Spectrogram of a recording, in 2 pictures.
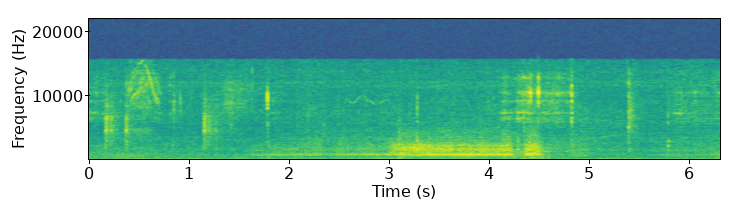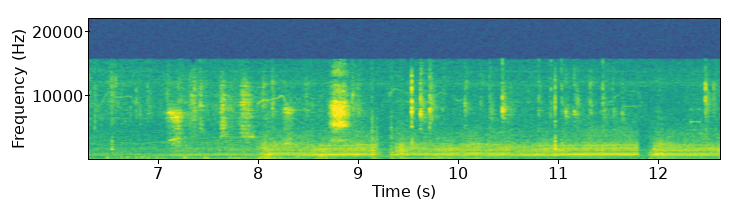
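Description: A race car engine in the GRID Autosport mobile racing game drones and rises as it accelerates and shifts gears, with repeated revving swells and faint tire noise, mixed with a speaking voice.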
